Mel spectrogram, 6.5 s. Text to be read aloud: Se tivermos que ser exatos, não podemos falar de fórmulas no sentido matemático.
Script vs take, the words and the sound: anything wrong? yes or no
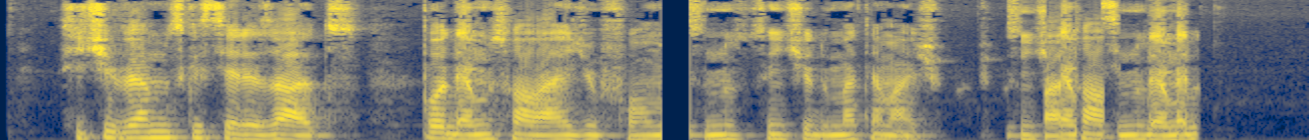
yes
